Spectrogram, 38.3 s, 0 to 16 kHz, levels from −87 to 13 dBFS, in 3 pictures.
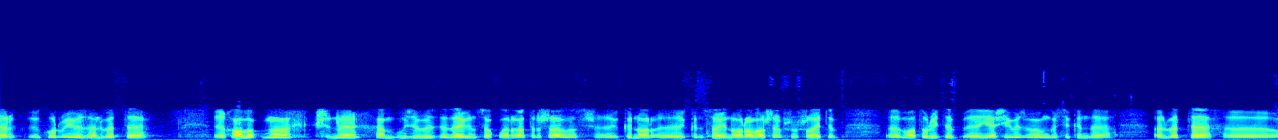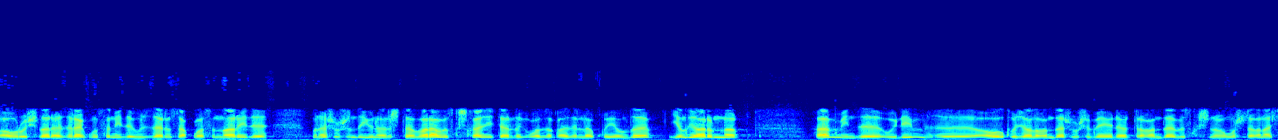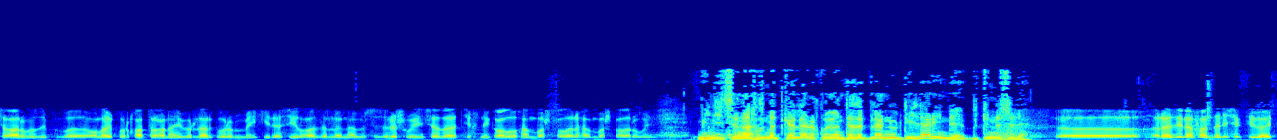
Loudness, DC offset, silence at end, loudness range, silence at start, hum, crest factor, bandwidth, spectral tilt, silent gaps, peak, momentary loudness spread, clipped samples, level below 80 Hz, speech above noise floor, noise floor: -27 LUFS; under 0.1%; 0 s; 9 LU; 0 s; none; 22 dB; 8.6 kHz; -6 dB/octave; none; -6 dBFS; 13 LU; under 0.1%; -54 dBFS; 25 dB; -52 dBFS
